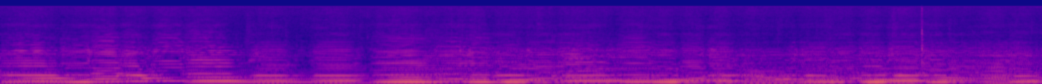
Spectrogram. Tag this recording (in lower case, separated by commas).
double bass, cello, bowed string instrument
